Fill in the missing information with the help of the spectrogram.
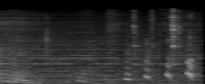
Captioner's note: laughing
